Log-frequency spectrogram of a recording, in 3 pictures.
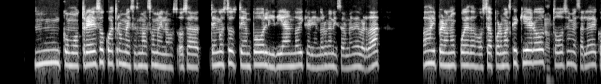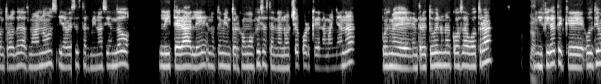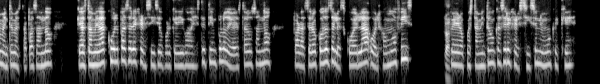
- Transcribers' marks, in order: other background noise
- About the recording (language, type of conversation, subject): Spanish, advice, ¿Cómo puedo organizarme mejor cuando siento que el tiempo no me alcanza para mis hobbies y mis responsabilidades diarias?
